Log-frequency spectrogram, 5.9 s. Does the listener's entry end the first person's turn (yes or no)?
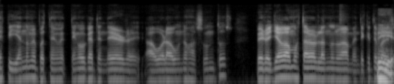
yes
